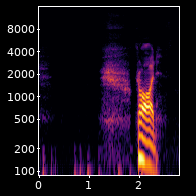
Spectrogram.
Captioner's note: inhale; exhale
